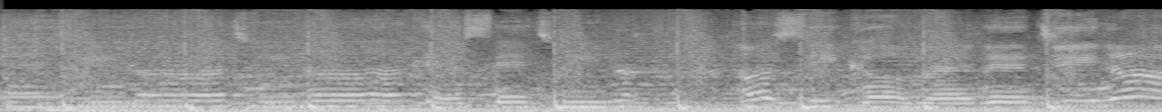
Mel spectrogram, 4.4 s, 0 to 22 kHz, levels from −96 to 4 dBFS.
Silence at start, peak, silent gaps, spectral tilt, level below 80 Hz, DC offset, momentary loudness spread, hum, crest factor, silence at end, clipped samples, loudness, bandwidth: 0 s; 0 dBFS; none; -4.5 dB/octave; -20 dBFS; under 0.1%; 1 LU; none; 12 dB; 0 s; under 0.1%; -13 LUFS; 15.5 kHz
